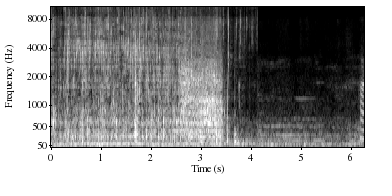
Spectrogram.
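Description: Tap water running and pouring into a container at home, ready for hand-washing an embroidered suit with baking soda; a steady, fairly loud splashing flow for about three and a half seconds, then it stops and someone speaks over quieter room sound.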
